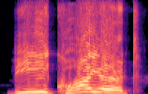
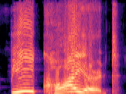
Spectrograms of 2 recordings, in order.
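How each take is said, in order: First: Loud and higher, angry shout at the animals. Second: Loud and higher, cutting the noise; grumpy order. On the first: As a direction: yell it to silence the whole farm. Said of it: "shouted old MacDonald". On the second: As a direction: snap at the noisy animals. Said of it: "said old MacDonald". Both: Acted.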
